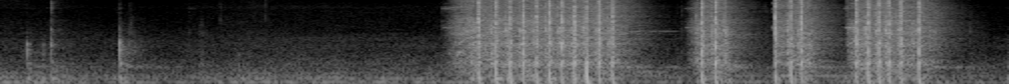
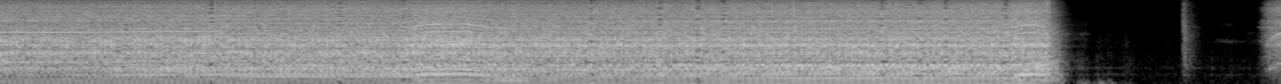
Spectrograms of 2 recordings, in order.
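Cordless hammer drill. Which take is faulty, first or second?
first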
